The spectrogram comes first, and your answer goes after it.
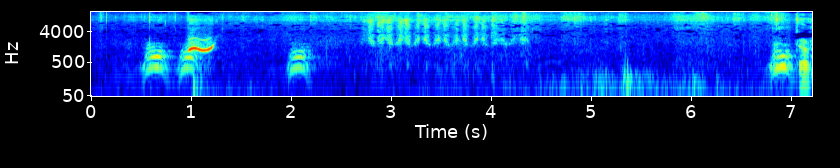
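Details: Dog outdoors barking after being startled by a man on the land, three short arched barks in the first two seconds and another at the end, a man talking to it between them.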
